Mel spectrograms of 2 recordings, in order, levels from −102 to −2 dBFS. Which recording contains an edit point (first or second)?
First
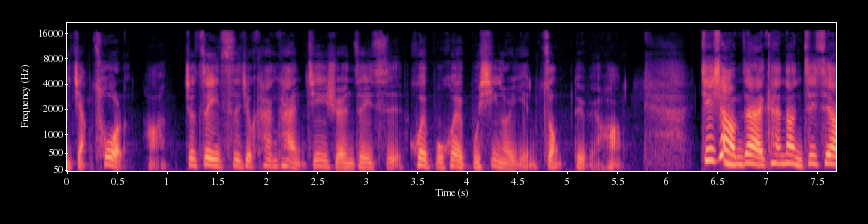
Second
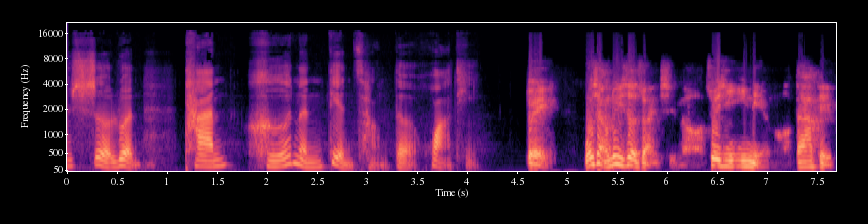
first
